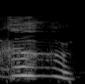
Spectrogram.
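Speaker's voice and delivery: very high held squeal of anticipation; giddy squeal. Acted. Gift giver hiding a present, giddy high squeal. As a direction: squeal with pent-up giddiness. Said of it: "I get giddy".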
